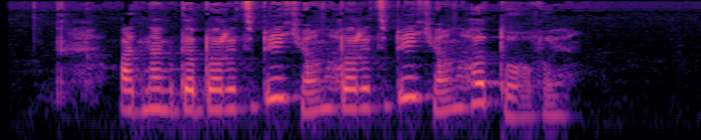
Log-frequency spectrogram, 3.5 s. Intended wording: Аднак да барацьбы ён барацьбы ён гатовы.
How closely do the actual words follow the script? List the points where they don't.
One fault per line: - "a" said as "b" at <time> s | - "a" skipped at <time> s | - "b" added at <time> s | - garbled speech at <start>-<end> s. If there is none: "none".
none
